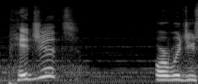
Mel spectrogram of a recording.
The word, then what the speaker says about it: Pidgeot: Why would you not take that same pronunciation into the third form? Pidgeot. Pidgeot. Um, and I was like, no, it's Pidgeot.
